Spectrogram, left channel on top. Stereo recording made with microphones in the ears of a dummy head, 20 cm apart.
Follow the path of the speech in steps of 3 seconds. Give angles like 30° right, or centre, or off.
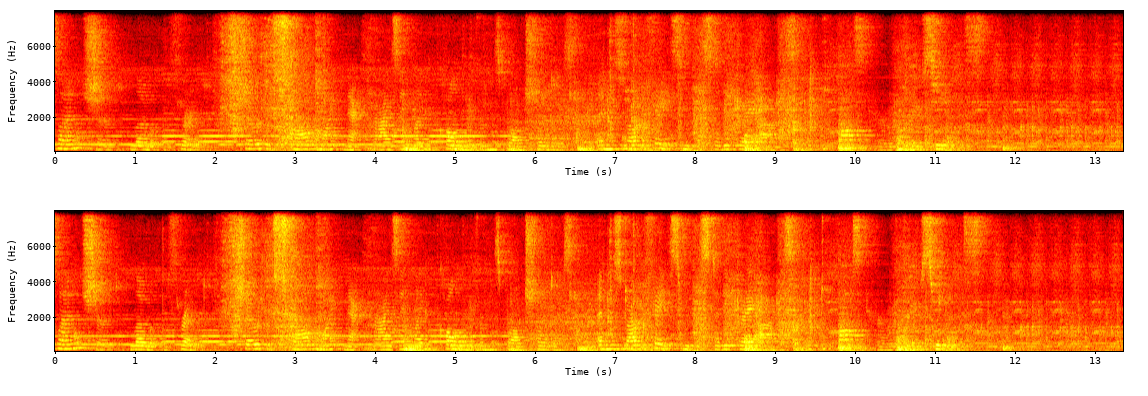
60° right, 10° right, 50° right, 70° right, off.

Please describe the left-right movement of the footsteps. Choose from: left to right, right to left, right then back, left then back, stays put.
left to right.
